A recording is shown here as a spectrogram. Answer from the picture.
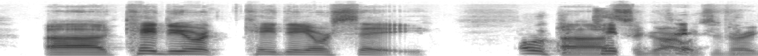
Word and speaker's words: Quai d'Orsay: You would be able to pronunciate it better than I. Quai d'Orsay Oh, cigar, which is very good.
